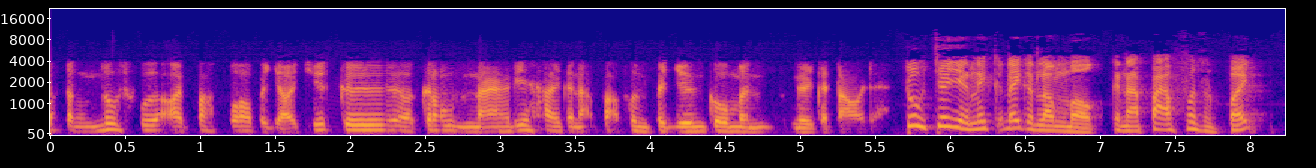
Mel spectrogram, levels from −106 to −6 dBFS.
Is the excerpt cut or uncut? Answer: cut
